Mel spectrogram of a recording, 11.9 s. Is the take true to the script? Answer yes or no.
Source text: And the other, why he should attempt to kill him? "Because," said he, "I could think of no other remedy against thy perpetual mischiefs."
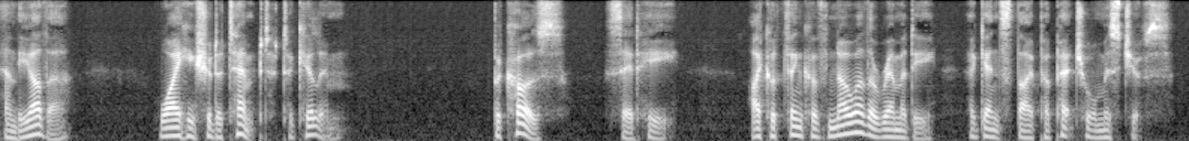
yes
